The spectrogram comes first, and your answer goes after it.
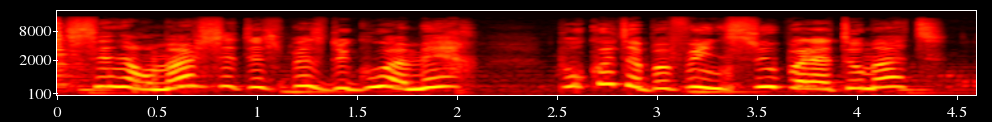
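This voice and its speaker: A woman's voice: extremely high pitch, moderate pace. A woman voicing an eager, chatty young elephant girl in a cartoon.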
